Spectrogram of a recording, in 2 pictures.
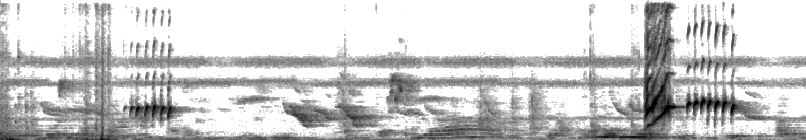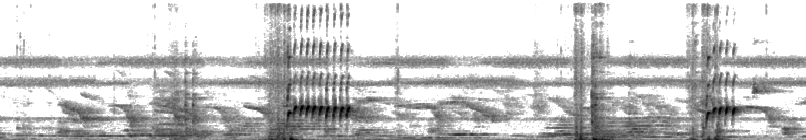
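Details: A female canary calls to males to make them sing sooner. Loud rising sweep notes come about every three seconds over faint background chirping, with occasional clicks.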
